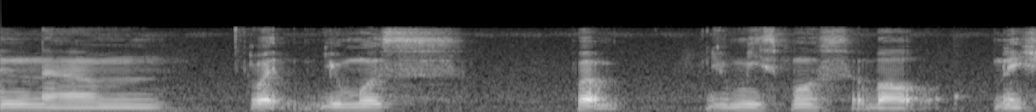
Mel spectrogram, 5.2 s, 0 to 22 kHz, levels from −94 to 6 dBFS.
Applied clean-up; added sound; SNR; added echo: none; none; none; none.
